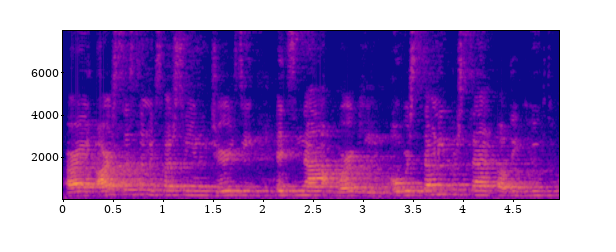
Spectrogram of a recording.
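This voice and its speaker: A woman's voice: mid-range voice, steady tone, fast, slight background noise. A woman youth advocate on a conference panel, making an impassioned case with repeated "I have a vision" statements. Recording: echoey hall, mic heard from far off.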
